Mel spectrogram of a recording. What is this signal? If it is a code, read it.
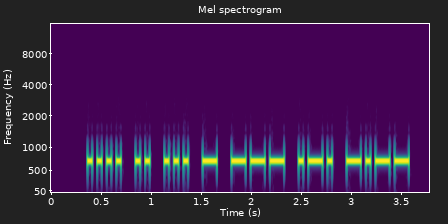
Morse code, heard as a keyed tone, about 25 wpm, 700 Hz. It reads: HISTORY
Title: Sentences from Top 600 Words - New Word Drill - 25wpm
